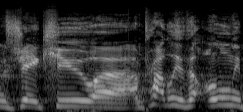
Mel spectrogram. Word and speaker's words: Jay Kiew: Uh, I'm probably the only person you'll ever meet who can pronounce his full name in just two letters. It's JQ. Kind of like if Jay-Z and GQ had a baby and it was Asian, that would be me.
